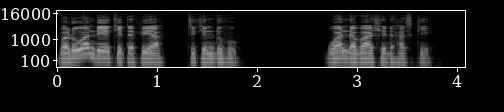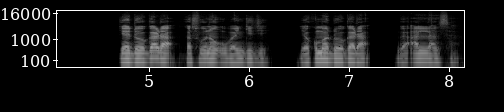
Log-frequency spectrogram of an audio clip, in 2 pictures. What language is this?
Hausa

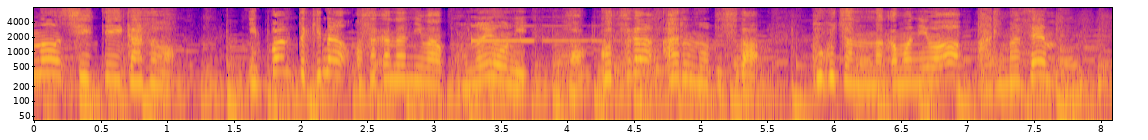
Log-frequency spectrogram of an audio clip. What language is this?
Japanese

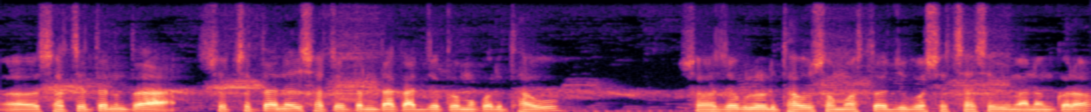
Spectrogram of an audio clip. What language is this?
Odia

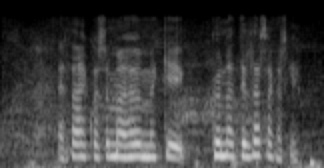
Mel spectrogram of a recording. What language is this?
Icelandic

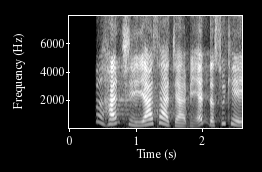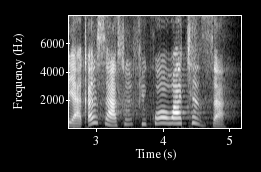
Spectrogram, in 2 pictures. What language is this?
Hausa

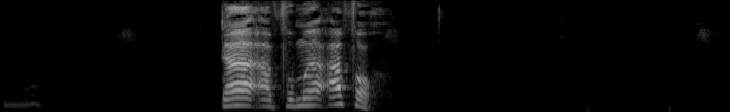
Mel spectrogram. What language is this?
Bafut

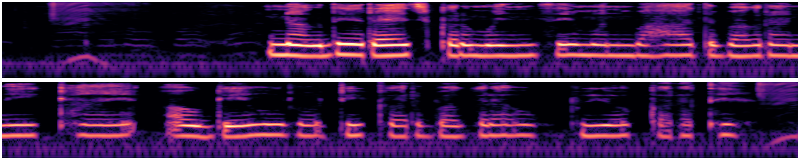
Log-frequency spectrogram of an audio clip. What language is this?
Chhattisgarhi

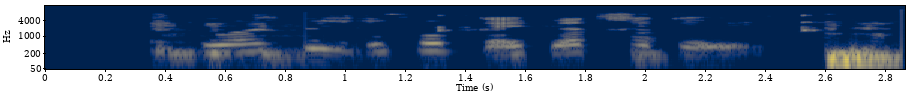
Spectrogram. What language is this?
Pashto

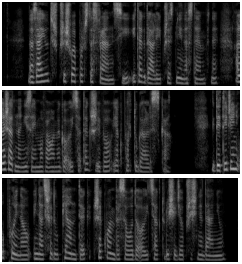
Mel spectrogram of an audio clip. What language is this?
Polish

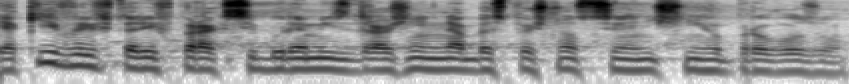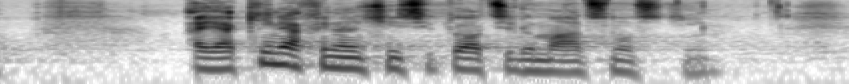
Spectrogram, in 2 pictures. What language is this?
Czech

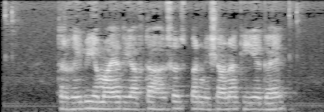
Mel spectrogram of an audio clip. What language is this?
Urdu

